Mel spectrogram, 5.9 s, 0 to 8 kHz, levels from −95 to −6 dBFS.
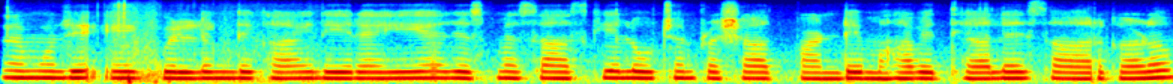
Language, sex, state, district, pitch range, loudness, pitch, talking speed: Hindi, female, Chhattisgarh, Raigarh, 220-230 Hz, -15 LUFS, 225 Hz, 155 wpm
